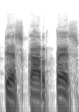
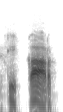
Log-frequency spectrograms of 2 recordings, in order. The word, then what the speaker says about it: Descartes: Rini dekat yang bacanya Rene di chord bukan Descartes bacaan tulisannya Descartes Tapi bacanya dicat jarene dekat ya dia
